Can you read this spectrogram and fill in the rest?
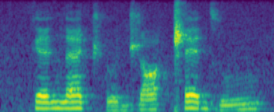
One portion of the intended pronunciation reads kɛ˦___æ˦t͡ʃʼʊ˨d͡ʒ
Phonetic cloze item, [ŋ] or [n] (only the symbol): n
